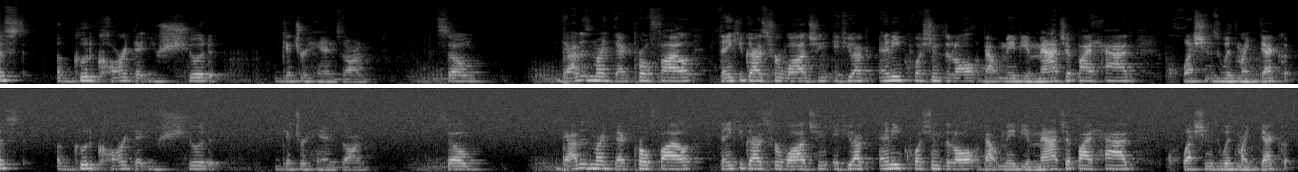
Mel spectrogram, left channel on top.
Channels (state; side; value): noise; right; hiss, 8 dB below the sound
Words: a good card that you should get your hands on. So that is my deck profile. Thank you guys for watching. If you have any questions at all about maybe a matchup I had, questions with my deck,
